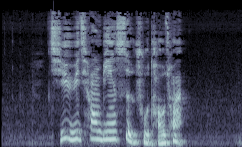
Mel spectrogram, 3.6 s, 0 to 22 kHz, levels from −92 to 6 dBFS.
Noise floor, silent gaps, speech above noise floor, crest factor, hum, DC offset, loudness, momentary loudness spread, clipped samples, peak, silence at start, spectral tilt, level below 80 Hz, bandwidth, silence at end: -49 dBFS; none; 36 dB; 16 dB; none; under 0.1%; -13 LUFS; 6 LU; under 0.1%; 0 dBFS; 0.75 s; -3.5 dB/octave; -48 dBFS; 16.5 kHz; 0.85 s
